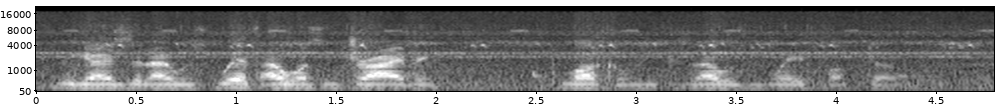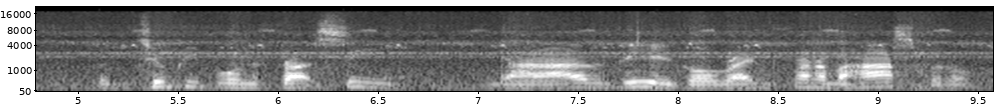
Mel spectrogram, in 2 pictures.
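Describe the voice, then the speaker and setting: Noticeable background noise runs behind speech that comes at a fairly quick pace. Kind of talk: campfire story told casually.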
